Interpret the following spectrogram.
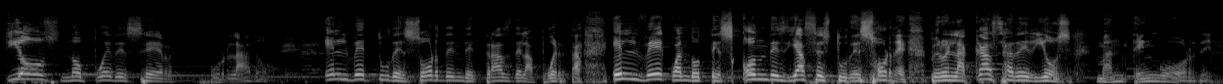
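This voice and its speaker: A man preaching a sermon as pastor, moving from hushed storytelling to loud exhortation and throwing rhetorical questions at the congregation. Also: high-pitched, sing-song, takes it slowly, faint music behind. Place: church service.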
